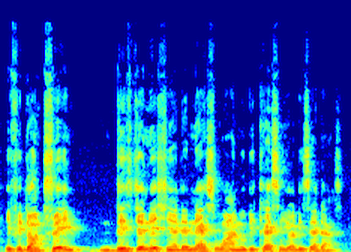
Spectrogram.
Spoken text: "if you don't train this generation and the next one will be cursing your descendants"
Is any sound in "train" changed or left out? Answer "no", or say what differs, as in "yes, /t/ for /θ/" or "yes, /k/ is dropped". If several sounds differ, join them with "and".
no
